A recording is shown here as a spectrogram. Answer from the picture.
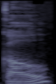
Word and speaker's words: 够: 您的钱不够. 기네요. 네. 다시 한번 그냥 您的钱不够.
